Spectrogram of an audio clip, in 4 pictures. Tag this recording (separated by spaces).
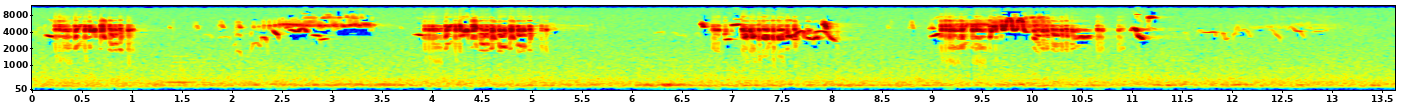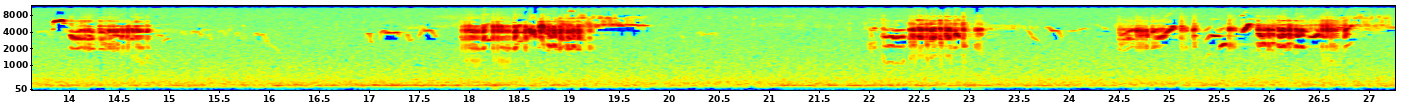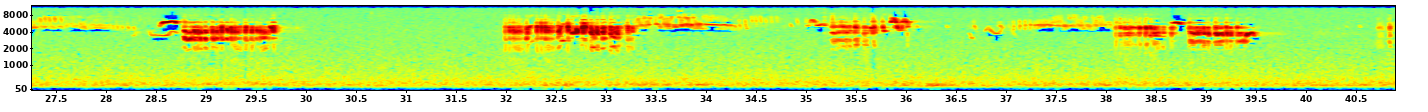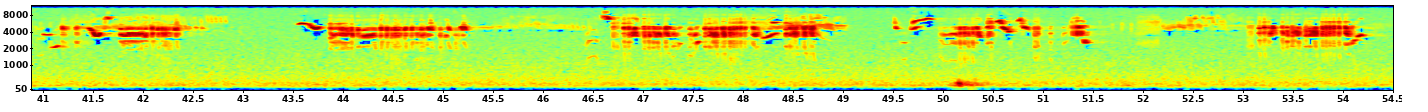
field-recording warbler curruca south-spain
